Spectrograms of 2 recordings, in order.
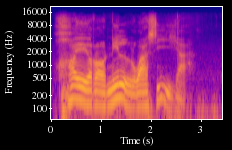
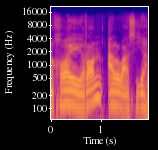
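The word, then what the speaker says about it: خيرًا الوصية: Jadi cara bacanya khaironil wasiyah, bukan khairon al wasiyah, bukan. Cara bacanya yang benar khaironil wasiyah, bukan khairon ya, tapi khairo, harokat fathah biasa, khaironil wasiyah.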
